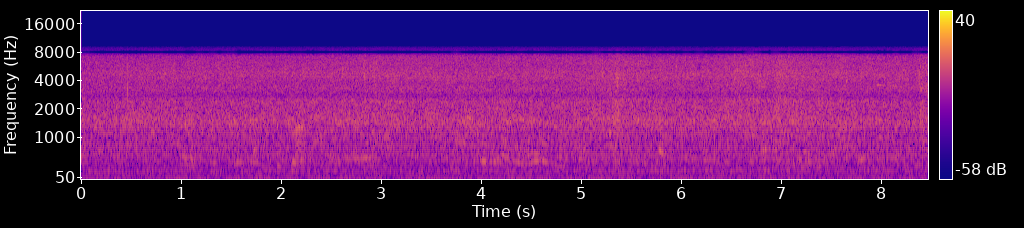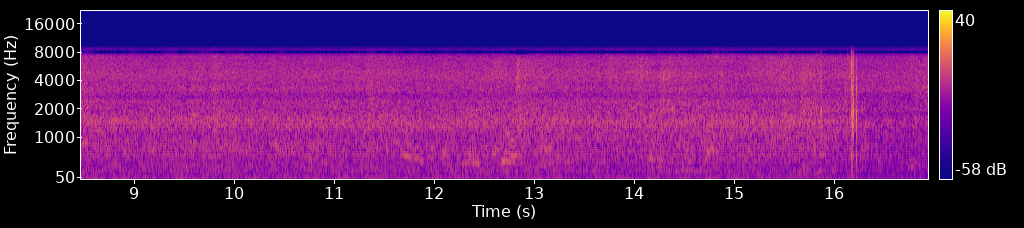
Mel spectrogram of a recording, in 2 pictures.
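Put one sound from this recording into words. Men talk nearby in lively voices.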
